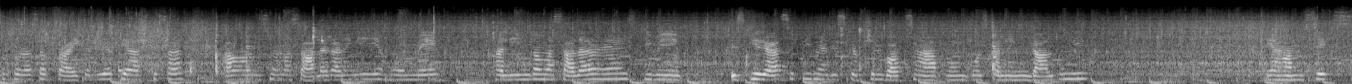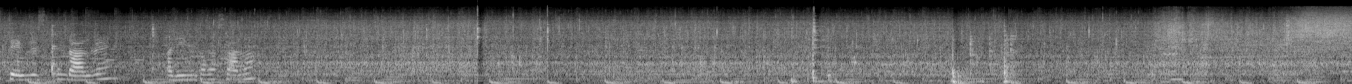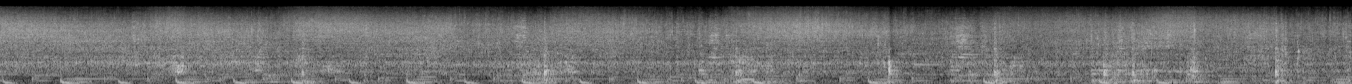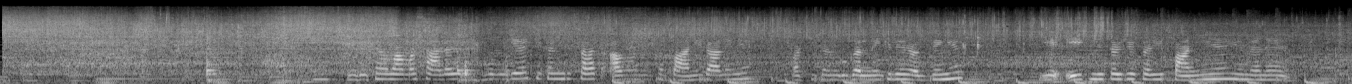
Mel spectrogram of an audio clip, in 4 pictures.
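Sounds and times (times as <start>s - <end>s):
chicken sizzling in hot oil: 0.0s - 54.0s
spatula knocking on pot: 21.4s - 22.0s, 23.0s - 23.8s
wooden spatula scraping a pot: 34.0s - 35.0s, 35.8s - 37.3s.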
